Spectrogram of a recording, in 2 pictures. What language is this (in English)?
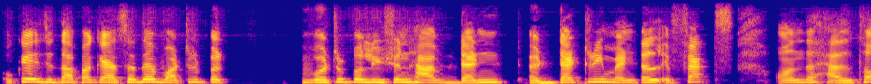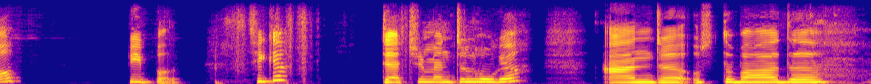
Punjabi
